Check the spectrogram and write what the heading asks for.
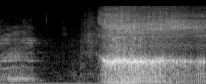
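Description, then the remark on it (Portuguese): A person snoring: a soft breathy inhale, a brief pause, then one loud, rasping snore with a buzzing nasal tone that holds steady for about a second. No one speaks. “ainda tá dormindo.”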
